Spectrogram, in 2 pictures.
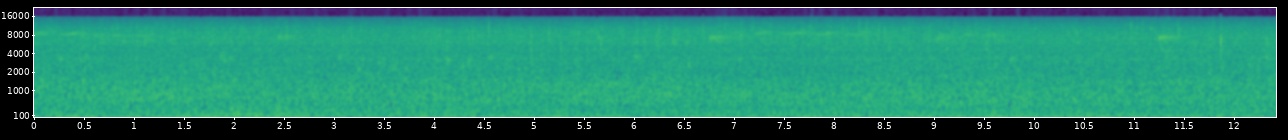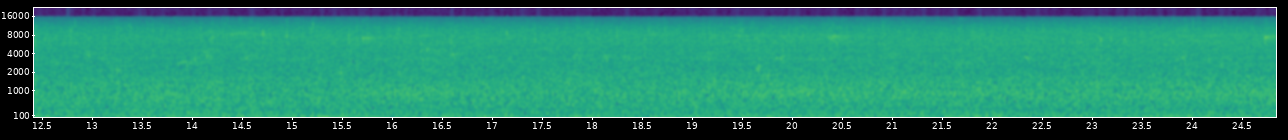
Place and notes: Captured from a narrow footbridge over the Tanyard Creek which connects the Northside Beltline trail to the Atlanta Peace Park. Some people pass by, and you can hear the urban creek slowly trickling. Noise from Collier Road spills into the adjacent greenspace. The mics were taped to the metal railing on the left side. A low cut was administered in post.
[Tascam Dr-100mkiii & Primo Clippy EM-272]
